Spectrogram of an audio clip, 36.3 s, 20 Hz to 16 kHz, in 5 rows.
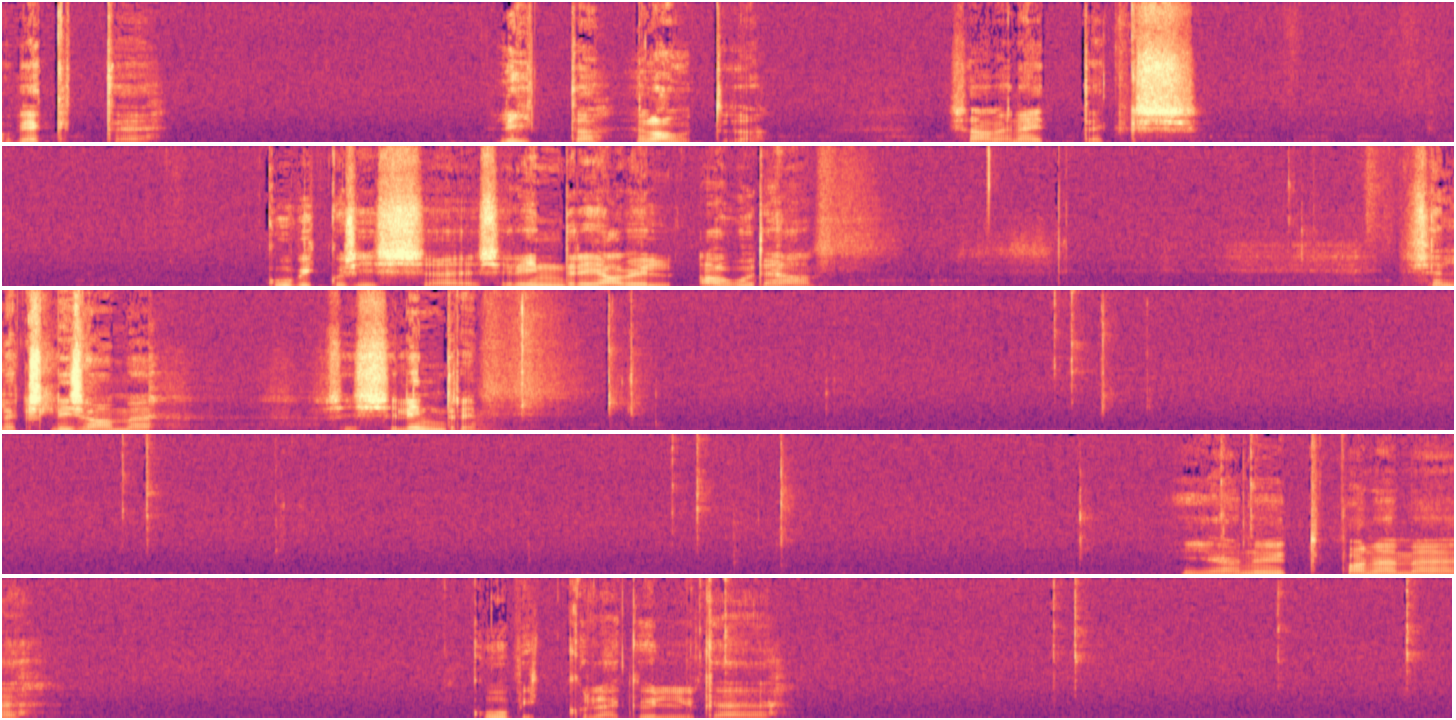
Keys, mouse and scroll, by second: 16.8 a, 17.7 shift+a, 21.0 s, 22.4 click, 22.9 s, 25.2 click, 25.7 middle click, 27.8 right click, 32.6 click, 34.3 click, 35.5 click.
